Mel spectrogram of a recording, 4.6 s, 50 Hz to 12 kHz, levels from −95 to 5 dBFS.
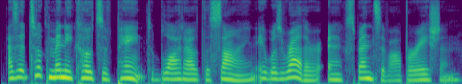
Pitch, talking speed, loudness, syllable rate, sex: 195 Hz, 235 wpm, -18 LUFS, 5.9 syllables/s, female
